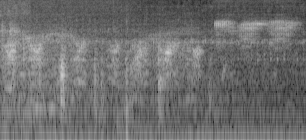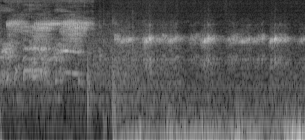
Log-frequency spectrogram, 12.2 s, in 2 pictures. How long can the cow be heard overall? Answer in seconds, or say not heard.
not heard.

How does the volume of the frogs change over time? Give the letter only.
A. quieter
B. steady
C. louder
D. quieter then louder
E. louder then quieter
A.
